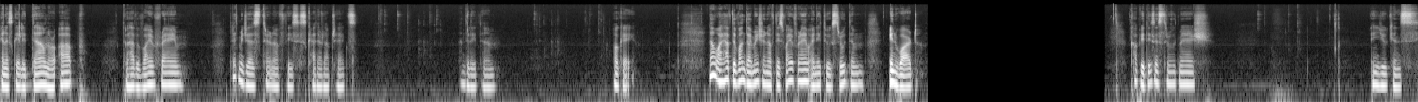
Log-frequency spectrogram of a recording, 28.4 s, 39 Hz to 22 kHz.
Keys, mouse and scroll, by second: 0.1-2.8 shift+drag, 6.4 click, 7.7 ctrl+click, 8.4-8.7 scroll down 3, 8.8-10.9 ctrl+drag, 10.9-11.8 scroll up 4, 11.8-20.4 shift+middle drag, 20.4-22.7 drag, 22.7 shift+d, 25.2 click, 27.2-28.3 shift+drag.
